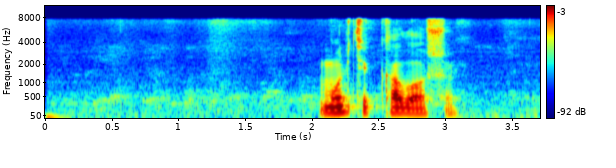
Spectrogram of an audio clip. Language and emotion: Russian, neutral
